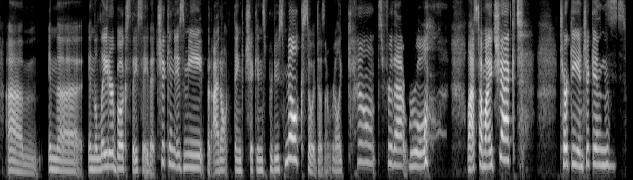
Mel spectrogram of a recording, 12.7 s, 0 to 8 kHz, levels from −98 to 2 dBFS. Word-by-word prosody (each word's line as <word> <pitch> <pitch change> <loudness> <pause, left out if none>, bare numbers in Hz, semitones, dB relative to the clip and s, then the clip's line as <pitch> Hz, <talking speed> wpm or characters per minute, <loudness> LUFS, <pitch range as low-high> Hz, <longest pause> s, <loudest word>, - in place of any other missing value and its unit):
um, 145 -7 -4 0.2
in 185 -1 -7
the 160 -2 -6
in 185 0 -7
the 180 - -4
later 225 +4 +1
books 195 0 -2
they 165 - -7
say - - -10
that 285 - -11
chicken 295 -3 -5
is 215 -3 -7
meat, 210 -2 -4
but - - -8
I - - +2
don't 170 +1 -8
think 165 -3 -9
chickens 175 -1 -9
produce 185 +5 -10
milk, 350 +1 +7
so - - -7
it - - -10
doesn't - - -15
really - - -13 0.2
count 300 -2 -7
for 285 -1 -7
that 250 -1 +1
rule. 230 +3 0 0.8
Last - - +6
time 245 -3 +4
I 230 +1 +9
checked 340 +2 +5 0.7
turkey 270 -1 +4
and 235 -1 -4
chickens 260 - -5
230 Hz, 165 wpm, -21 LUFS, 180-275 Hz, 0.8 s, I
